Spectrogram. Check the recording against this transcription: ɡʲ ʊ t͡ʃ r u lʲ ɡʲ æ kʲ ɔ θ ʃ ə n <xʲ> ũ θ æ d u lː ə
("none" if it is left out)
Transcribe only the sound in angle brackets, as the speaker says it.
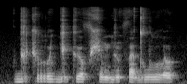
ɡʲ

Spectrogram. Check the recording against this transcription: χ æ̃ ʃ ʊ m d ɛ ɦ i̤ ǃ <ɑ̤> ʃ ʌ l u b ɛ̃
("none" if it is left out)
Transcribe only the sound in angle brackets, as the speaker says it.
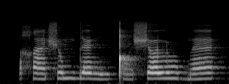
ɑ̤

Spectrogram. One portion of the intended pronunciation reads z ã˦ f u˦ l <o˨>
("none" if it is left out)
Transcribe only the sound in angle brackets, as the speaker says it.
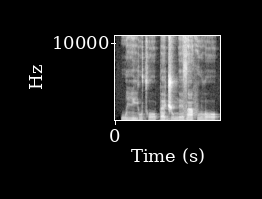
o˨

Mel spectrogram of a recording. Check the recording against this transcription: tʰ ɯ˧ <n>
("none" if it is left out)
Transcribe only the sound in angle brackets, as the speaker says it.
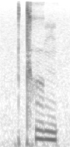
ŋ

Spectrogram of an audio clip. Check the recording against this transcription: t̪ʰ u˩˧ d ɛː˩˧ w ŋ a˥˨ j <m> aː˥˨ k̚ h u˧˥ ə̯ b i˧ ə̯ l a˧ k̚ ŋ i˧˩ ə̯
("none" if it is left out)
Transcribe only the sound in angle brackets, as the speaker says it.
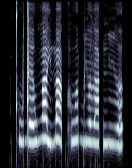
m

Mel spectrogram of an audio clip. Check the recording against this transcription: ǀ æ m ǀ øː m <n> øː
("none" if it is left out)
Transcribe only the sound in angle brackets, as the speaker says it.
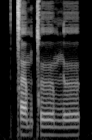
n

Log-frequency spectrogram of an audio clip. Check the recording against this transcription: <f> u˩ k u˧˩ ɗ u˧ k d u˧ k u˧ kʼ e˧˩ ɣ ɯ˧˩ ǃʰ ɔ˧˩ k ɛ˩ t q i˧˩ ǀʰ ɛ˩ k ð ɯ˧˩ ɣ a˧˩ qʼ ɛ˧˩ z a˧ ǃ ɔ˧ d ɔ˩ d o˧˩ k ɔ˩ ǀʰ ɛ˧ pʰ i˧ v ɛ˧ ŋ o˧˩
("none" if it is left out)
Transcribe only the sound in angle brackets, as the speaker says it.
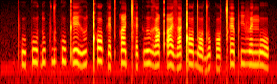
pʰ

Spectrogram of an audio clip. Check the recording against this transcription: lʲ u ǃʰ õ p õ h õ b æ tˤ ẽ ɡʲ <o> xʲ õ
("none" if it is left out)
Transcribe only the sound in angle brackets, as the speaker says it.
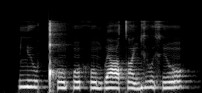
u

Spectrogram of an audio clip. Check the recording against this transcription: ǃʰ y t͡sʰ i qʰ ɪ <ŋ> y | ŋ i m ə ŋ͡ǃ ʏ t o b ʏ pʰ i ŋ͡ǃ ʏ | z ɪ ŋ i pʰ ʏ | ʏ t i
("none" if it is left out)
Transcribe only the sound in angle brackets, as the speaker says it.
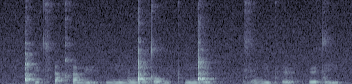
m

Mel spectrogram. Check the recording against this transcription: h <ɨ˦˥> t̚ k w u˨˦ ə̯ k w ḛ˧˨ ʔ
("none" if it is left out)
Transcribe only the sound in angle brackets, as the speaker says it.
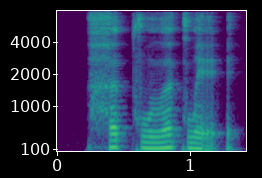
ə˦˥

